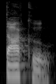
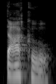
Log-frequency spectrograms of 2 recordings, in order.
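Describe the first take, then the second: Both takes have the same delivery.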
